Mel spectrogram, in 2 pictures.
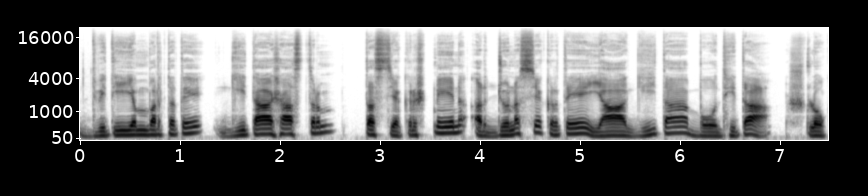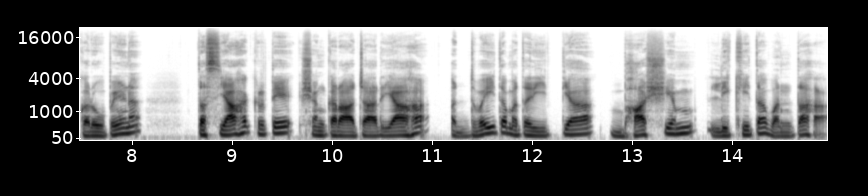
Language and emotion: Sanskrit, neutral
